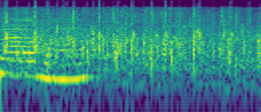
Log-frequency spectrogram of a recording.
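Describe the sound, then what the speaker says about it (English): Audience applause for a contestant at a Middle East pop singing competition, a steady dense wash of clapping with a brief tonal note near the start, fairly loud and continuous throughout. "let's give Alma here a round of applause"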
